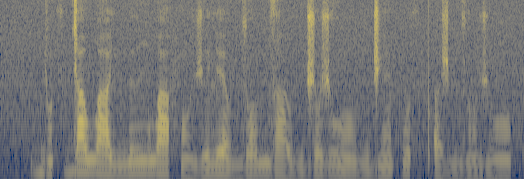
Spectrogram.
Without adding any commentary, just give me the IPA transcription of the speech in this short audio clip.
ɟũ˧θɟa˦ wa˧lʲnɨ˦i̯ wa˦fõ˨ ʒɨ˧lʲa˨u̯nzu˧lˠ nza˨u̯nd͡ʒo˦ʒ ɣũ˨lˠ nd͡ʒẽ˦pu˦θpʼɐ˨ʒ nzõ˨ʒõ˦

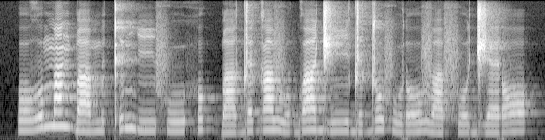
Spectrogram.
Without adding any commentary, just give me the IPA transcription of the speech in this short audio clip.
o˨ɣo˦mã˦ ɡ͡ba˨mɪ˨kʼɪ˦ ŋiː˨ fuː˨ho˦ ɡ͡ba˨dɛ˦ɡa˦vʊ˨ ɡʷa˦ d͡ʒiː˨dɪ˨ do˦fu˨ɾo˨˦va˨ fo˨d͡ʒɛ˨ɾɔ˦

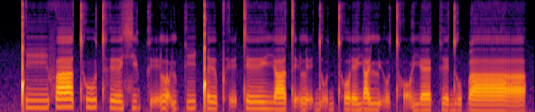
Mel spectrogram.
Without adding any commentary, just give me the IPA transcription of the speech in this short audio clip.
ǃiːfaː tʰutʰɪːsʲu kḛlɔ̰lʲ kiǃɪːpʰḛ tɪː jatḛlḛ do̰dtʰoɾeja lʲo̰tʰɔ̰ jɛ kɪdu ɓaː

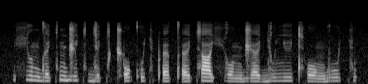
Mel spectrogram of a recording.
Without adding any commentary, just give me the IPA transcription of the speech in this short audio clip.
çɯ˦˨ndɛ˩˥cnd͡ʒi˦˨cɟɛ˩˧c t͡ʃʼo˦˨kʼu˦cpʼɛ˩˧ tʼɛ˩˧ca˦˨ ço˨˩nd͡ʒɛ˨˩ɟu˦ʎi˦ cʰo˨˩ŋɡu˦c

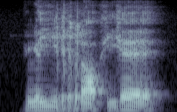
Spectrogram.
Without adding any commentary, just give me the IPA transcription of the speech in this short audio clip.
ɳi rɒʔjɛ

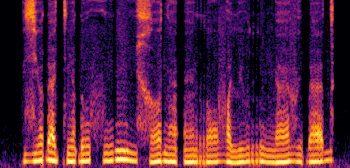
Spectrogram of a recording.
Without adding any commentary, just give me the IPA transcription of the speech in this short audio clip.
zʲʌɗætʲɑ̃ ɗʊ fuŋ͡mi xʌdæ̃ʔɛ̃ rɔvɑ lʲuru ŋævɪɓæd

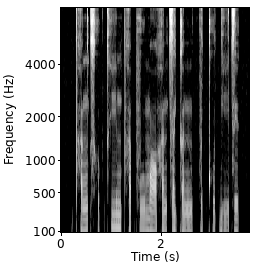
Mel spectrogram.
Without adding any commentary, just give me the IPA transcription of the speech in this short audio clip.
pʰɐ˨˧ŋt͡sʰʊ˨k̚t̪ʰiː˥m pʰɐ˨p̚fuː˨˧m ɔː˨˩ hɐ˧nt͡sɐ˨˥jkɐ˨n n̪ʊ˧k̚fɵ˥t̚ kʷʰɐ˧t̚jiː˨ t͡sɪ˥k̚

